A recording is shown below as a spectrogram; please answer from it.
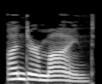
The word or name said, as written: undermined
